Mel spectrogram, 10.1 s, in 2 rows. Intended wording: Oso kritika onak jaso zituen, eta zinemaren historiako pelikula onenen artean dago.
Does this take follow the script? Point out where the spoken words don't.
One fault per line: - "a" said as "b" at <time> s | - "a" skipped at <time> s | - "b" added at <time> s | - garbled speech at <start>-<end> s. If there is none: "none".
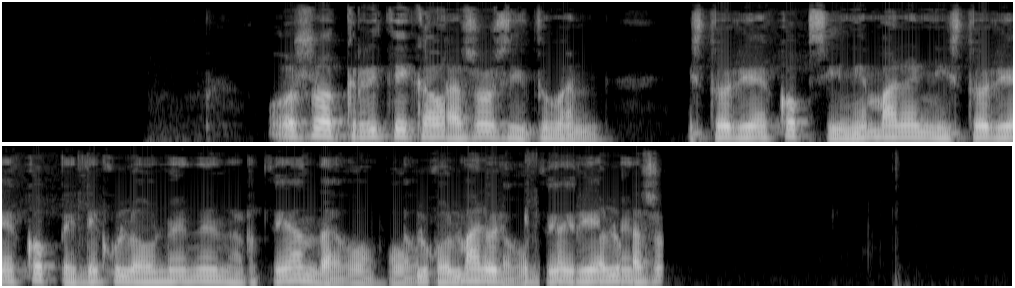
- "onak" skipped at 2.2 s
- "eta" said as "historiako" at 3.4 s
- garbled speech at 7.0-8.4 s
